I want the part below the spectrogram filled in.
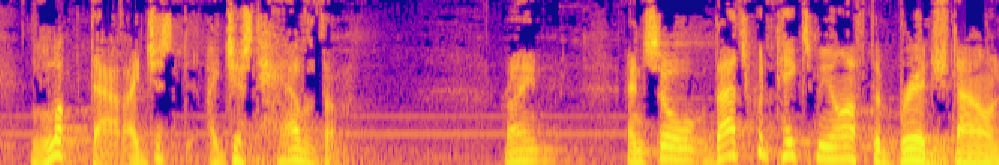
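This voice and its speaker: Through noticeable background noise and audible room echo, a man is heard. He speaks at a fairly slow pace. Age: 70s. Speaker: recovery speaker. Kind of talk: recovery talk. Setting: stage with audience. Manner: halting.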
